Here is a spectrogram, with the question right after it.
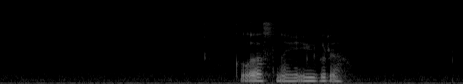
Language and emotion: Russian, sad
